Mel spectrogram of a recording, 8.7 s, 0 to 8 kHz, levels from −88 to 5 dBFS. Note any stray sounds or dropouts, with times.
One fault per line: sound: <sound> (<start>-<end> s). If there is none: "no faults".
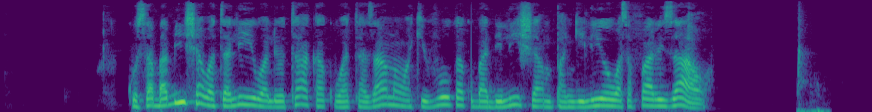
sound: whoosh (8.0-8.3 s)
